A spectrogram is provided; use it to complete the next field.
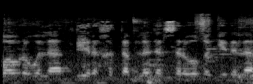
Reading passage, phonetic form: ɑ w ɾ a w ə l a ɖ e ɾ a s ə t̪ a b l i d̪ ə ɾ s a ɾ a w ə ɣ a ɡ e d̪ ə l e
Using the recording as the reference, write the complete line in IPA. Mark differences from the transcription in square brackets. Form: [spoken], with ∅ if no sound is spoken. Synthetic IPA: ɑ w ɾ a w ə l a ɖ e ɾ a [x] ə t̪ a b l [a] d̪ ə ɾ s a ɾ a w ə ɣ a ɡ e d̪ ə l [a]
